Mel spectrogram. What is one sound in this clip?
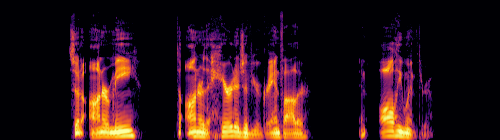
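A man speaks with animation, close into a microphone.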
